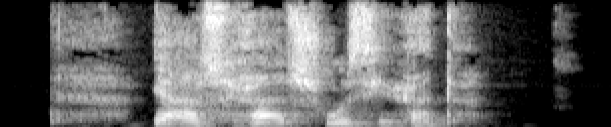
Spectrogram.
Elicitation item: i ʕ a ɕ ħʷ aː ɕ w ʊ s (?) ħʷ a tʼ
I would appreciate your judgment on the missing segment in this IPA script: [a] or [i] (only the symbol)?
i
